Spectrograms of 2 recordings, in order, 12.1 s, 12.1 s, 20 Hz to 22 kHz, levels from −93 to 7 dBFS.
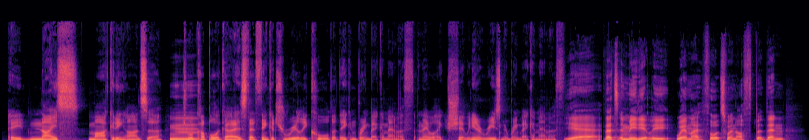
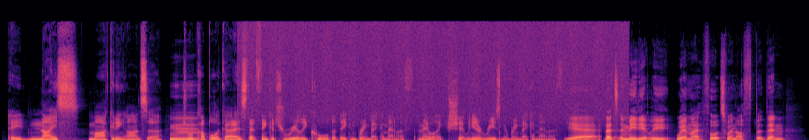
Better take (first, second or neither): first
